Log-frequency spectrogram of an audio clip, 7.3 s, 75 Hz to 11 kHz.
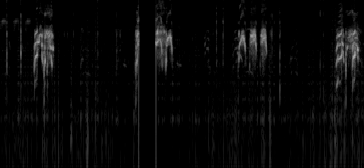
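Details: Three osprey chicks at a Finnish artificial nest in Pohjois Satakunta, fed breakfast on July 1, 2024. Four clusters of loud, harsh, pulsed calls come roughly every two seconds, with near silence between them.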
